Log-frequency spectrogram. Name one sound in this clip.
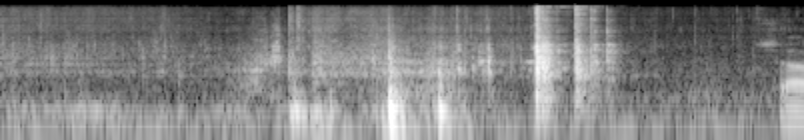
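A plastic bucket knocks and scrapes as it is handled.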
